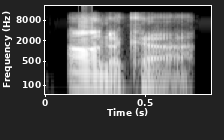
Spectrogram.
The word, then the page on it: arnica: British English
